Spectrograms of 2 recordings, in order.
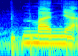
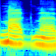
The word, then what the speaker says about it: magna: true Latin even yyung Magna Kum laude It's Magna It's Latin it's not mana as in manyak no no hindi mag No it's Magna really Magna karta kasi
